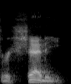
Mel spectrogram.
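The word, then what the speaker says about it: Ricchetti: His name is pronounced Rashetti.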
